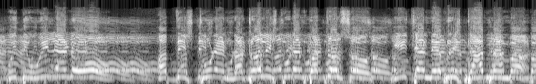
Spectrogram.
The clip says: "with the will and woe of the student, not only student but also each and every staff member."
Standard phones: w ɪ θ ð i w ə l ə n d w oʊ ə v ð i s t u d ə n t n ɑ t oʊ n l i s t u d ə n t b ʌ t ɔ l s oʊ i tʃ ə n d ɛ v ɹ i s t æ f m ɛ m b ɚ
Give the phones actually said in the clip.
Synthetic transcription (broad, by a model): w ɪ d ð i w ə l ə n d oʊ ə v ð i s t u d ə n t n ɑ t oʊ l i s t u d ə n t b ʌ t ɔ l s oʊ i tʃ ə n d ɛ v ɹ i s t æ p m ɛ m b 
